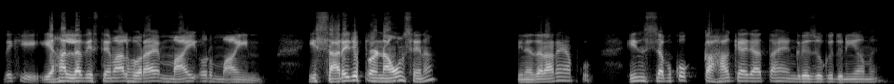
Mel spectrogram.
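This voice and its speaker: A man teaches English grammar in an explanatory lesson, his voice fairly high-pitched and sharp at a normal speed, recorded dry. He often repeats key terms, asks rhetorical questions, and affectionately calls his listeners "babu."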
